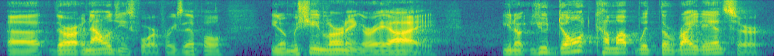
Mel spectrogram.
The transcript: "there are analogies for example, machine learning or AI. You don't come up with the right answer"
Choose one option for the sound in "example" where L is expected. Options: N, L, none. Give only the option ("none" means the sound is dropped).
N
